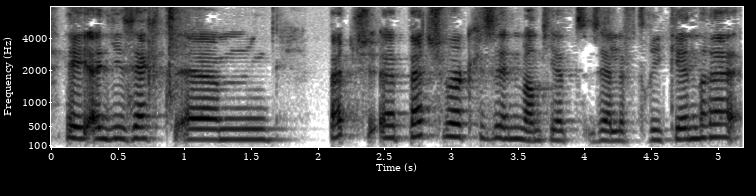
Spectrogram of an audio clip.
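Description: The speaker is a woman with ordinary pitch variation. She talks at a very slow pace. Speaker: podcast host and balance coach. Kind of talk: interview.

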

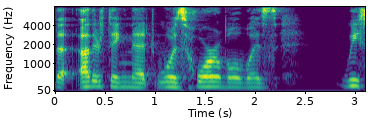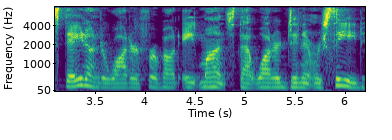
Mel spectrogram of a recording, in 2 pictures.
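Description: A woman in an American accent speaks in an unremarkable speaking voice, her pitch fairly low and her intonation fairly even, at a moderate pace. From Massachusetts. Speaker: rancher and water board candidate. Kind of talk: interview.

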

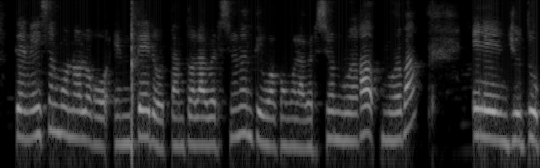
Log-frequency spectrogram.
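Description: A woman with a plain, everyday voice, fairly high in pitch, at a moderate pace with fairly even intonation. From Spain, Madrid region (Humanes, south of Madrid). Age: 30s. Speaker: author and educator. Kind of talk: interview conversation.

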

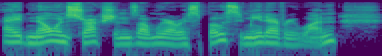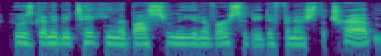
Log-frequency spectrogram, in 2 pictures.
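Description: Speaking very fast, a woman with a Canadian accent uses a very deep, low pitch and fairly even intonation. The sound is dry and close, with no echo. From Canada (London, Ontario). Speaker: true crime podcast host. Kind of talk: scripted narration.

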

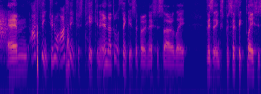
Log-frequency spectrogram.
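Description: In an Edinburgh accent, a man talks at a fairly quick pace on a very clean recording with a silent background. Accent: Edinburgh Scottish. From Scotland, Dalkeith near Edinburgh. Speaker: museum and heritage worker. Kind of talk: casual interview. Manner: hesitant, many fillers.

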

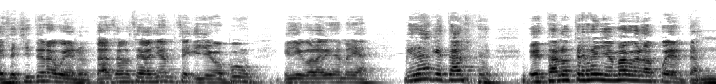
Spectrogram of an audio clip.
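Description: Over noticeable background noise and audible room echo, a man talks at a fairly quick pace, his fairly high pitch swinging very widely. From Venezuela, Falcón. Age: 40s. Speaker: podcast host, former radio presenter. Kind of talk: casual chat over drinks. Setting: home. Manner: animated.

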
